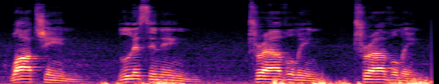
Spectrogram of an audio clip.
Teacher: ing, at the end of the word will be in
